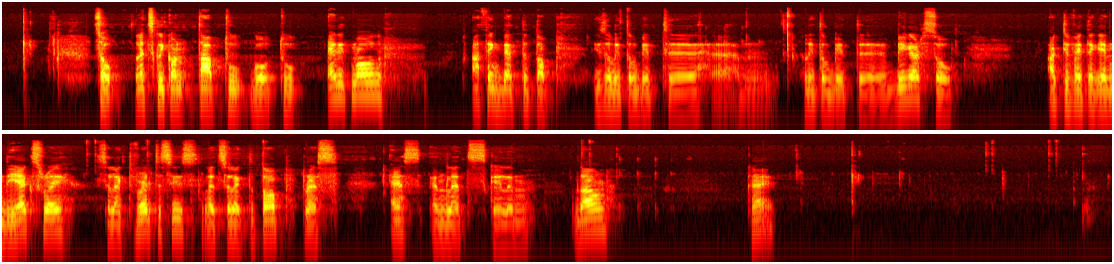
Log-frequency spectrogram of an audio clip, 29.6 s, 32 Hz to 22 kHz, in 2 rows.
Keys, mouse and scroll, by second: 0.2 Tab, 2.1-7.3 middle drag, 7.4 scroll down 1, 8.2 click, 9.2-15.8 middle drag, 15.8 click, 16.6 click, 22.9-26.0 middle drag, 26.0 Tab, 27.8 click, 28.7 click, 29.1-29.6 middle drag.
